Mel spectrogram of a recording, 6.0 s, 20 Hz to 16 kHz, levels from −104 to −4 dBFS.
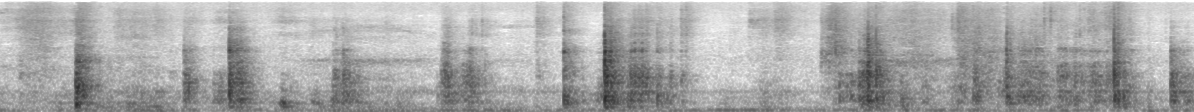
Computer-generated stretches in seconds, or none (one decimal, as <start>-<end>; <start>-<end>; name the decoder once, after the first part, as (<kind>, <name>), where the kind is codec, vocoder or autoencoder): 0.0-1.9 (vocoder, BigVGAN v2); 2.8-6.0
